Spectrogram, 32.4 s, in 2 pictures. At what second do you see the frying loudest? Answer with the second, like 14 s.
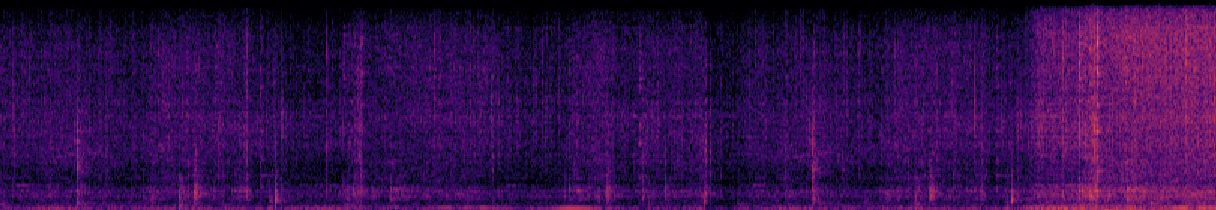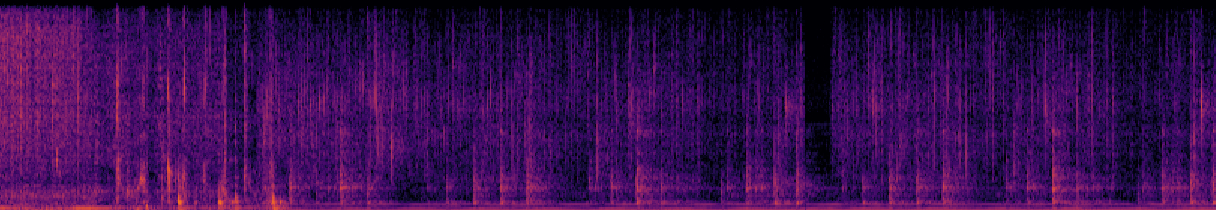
15 s.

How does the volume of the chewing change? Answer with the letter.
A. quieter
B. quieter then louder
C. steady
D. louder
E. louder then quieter
D.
